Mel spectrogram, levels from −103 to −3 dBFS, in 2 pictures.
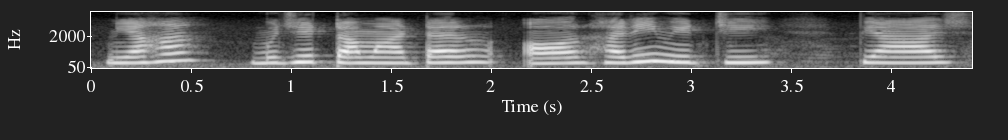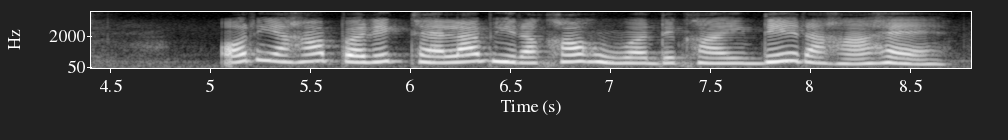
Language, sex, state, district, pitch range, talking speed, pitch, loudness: Hindi, female, Uttar Pradesh, Lalitpur, 295-350 Hz, 120 wpm, 310 Hz, -16 LUFS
